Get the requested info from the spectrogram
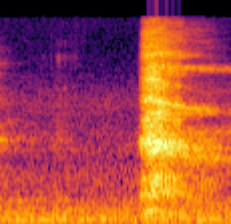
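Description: A man's single audible breath into a close microphone about one and a half seconds in, a short rush of air that fades over about half a second, after a quiet pause.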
